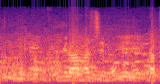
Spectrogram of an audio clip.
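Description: A man talking, with the chatter of a crowd behind him.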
